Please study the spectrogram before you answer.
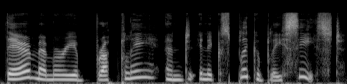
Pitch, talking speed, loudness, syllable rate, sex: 250 Hz, 105 wpm, -22 LUFS, 5.0 syllables/s, female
